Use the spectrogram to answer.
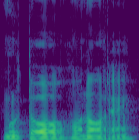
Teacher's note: I create a hiatus, a hiatus in between the two vowel sounds, which is technically a barbarism, but is talked about as something that's done like just for clarity and emphasis.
